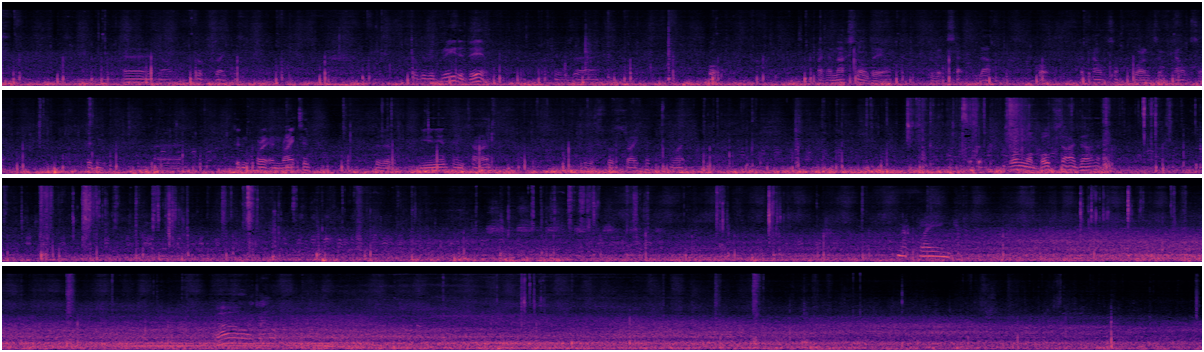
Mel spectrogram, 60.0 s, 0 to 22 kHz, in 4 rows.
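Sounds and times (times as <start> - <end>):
footstep clicks on pavement: 0.0 - 60.0
road traffic rumble: 0.0 - 60.0
geese calling: 26.5 - 28.7, 30.2 - 55.5
car engine humming: 32.4 - 59.9.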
